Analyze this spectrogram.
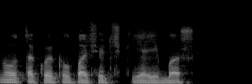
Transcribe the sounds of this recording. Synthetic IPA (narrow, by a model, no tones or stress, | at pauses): nuvot̪ːɐko̞jkəlˠpɐt͡ɕot͡ɕːɪ̥kjaɪbaʂ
